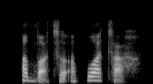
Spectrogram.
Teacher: It has a non-rhotic accent, meaning the R sound at the end of words is not pronounced.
